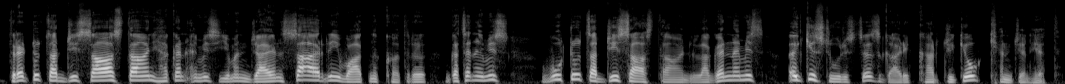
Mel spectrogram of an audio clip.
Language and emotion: Kashmiri, neutral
